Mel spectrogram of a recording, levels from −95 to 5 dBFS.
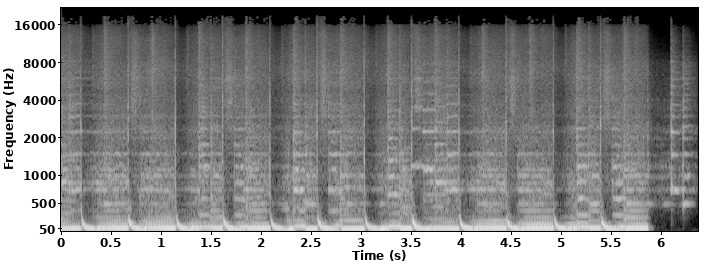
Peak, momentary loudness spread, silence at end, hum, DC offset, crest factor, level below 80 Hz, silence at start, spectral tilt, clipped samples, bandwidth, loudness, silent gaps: -4 dBFS; 2 LU; 0.05 s; none; under 0.1%; 8 dB; -14 dBFS; 0 s; -5 dB/octave; under 0.1%; 16 kHz; -16 LUFS; none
